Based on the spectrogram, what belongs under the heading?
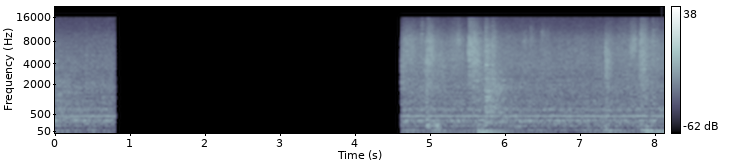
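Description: Indoor room noise with a steady hum and a few clattering knocks like a sliding door, broken by a stretch of silence.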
